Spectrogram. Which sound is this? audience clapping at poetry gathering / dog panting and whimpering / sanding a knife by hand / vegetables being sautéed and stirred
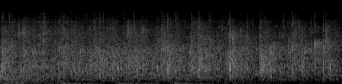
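audience clapping at poetry gathering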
